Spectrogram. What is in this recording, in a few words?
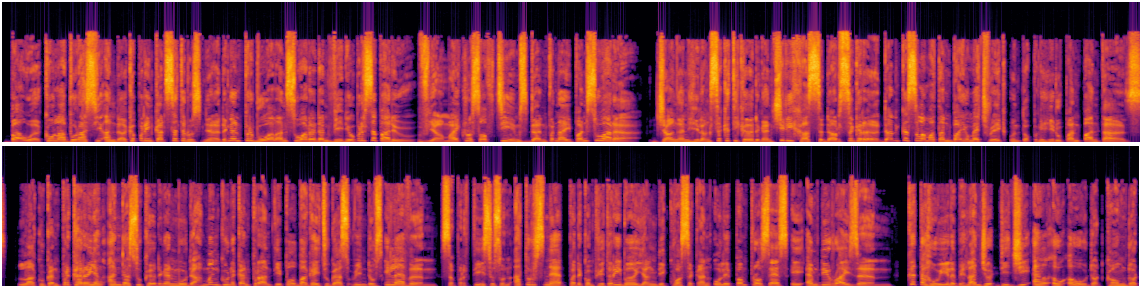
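Malay, commercial; GoLocalise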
